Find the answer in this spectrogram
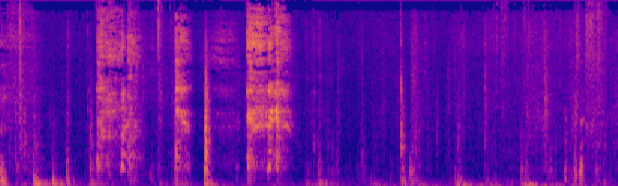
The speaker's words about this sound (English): So when you need to cough, come round here, cough into this microphone, but press the cough button. Is that all right? Yeah, that's fine. For the rest of the show. You are going to get a cough.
